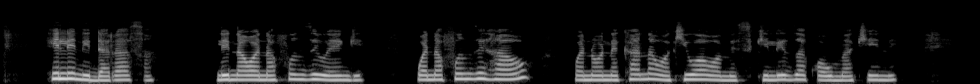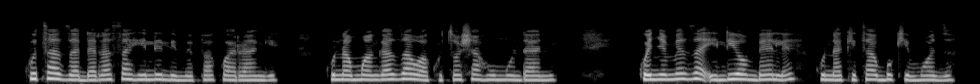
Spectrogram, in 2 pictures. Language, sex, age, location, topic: Swahili, female, 25-35, Nairobi, education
